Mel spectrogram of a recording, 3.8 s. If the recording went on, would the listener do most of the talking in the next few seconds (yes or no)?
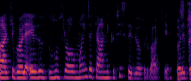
yes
